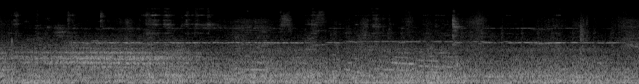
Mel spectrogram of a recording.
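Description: E233 series electric train running slowly on a curve, its wheels squealing over a low rolling rumble with occasional clicks. A steady high whine sets in about a second in and fades near the end, with lower squealing tones in the first two seconds.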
